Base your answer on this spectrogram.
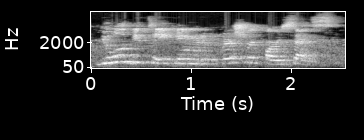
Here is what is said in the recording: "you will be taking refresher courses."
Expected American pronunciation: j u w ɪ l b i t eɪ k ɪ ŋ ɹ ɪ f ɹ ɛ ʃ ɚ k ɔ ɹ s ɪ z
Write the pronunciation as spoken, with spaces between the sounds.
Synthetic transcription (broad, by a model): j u w ɪ l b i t eɪ k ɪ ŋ w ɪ p ɹ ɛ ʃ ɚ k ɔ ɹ s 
